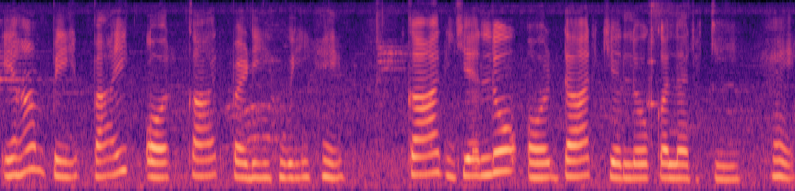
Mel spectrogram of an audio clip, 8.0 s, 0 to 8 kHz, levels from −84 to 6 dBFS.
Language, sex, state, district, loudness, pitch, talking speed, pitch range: Hindi, female, Madhya Pradesh, Dhar, -15 LUFS, 235 Hz, 120 wpm, 225-255 Hz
